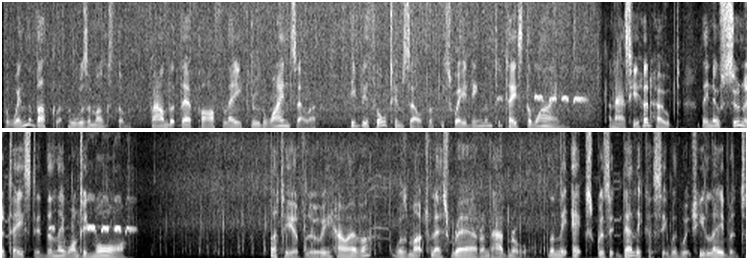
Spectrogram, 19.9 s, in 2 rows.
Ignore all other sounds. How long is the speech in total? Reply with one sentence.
You can hear the speech for 18 seconds altogether.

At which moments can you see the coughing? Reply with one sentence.
The coughing can't be heard in this clip.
